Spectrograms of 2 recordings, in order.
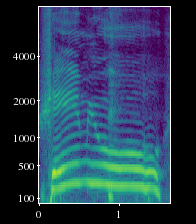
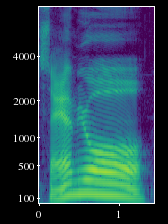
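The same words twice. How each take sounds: First: It is said in a thin, old man's voice. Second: It is said in a deep, booming voice. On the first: "maybe God sounds like an old man" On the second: "Why do we think that God has a deep voice?"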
